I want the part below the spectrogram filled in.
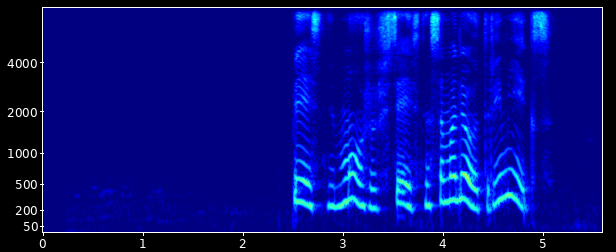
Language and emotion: Russian, positive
